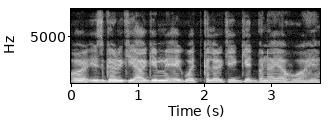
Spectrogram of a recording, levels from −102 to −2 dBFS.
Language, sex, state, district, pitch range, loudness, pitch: Hindi, male, Arunachal Pradesh, Papum Pare, 120-135 Hz, -15 LUFS, 130 Hz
